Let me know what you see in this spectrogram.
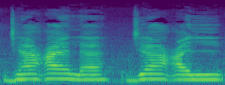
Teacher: لام کا توسط شو کریں گے، پارشلی آواز چلے گی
